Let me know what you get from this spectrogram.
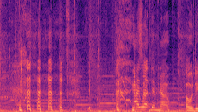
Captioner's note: laughs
